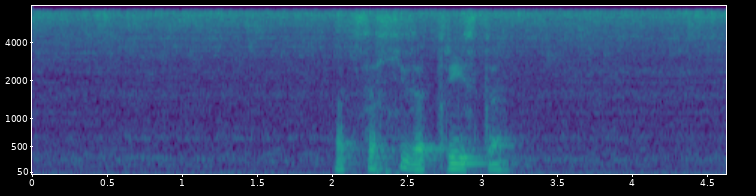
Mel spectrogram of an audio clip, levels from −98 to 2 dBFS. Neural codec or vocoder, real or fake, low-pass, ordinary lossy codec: none; real; 7.2 kHz; none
